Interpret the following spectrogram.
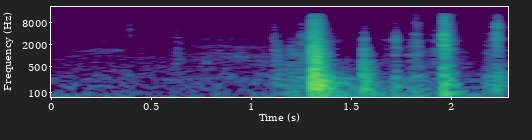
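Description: A single loud knock a little over a second in, followed by a few lighter clicks and another sharp tap near the end, against a quiet cabin background.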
